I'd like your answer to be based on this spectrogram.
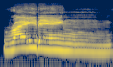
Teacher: you want to stretch and hold out the NG sound and then fade it out nicely until you don't hear any more sounds. Don't pop a G at the end. · IPA: sɪŋ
